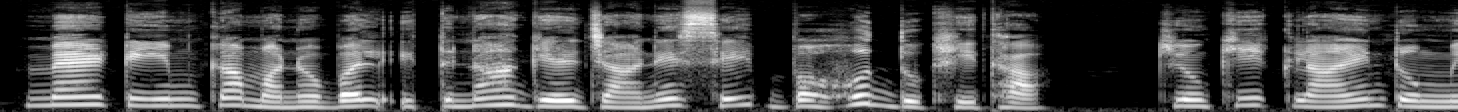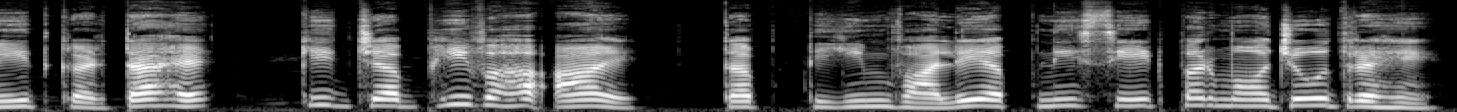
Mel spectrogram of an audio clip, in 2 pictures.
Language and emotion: Hindi, sad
